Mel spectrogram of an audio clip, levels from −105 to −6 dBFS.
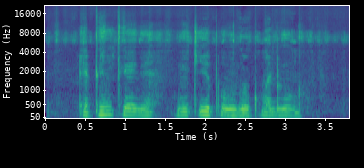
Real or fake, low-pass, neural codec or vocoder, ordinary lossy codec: fake; none; codec, 44.1 kHz, 3.4 kbps, Pupu-Codec; none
